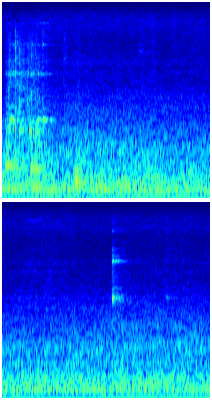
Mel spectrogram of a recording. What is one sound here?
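Ice cubes clink against each other.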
